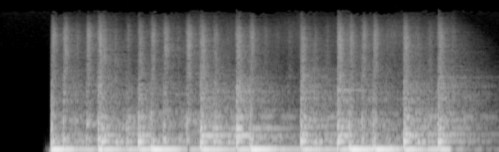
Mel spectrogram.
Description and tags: LoFi Djembe Grooves I made, enjoy for whatever. Just send me a link to what project you use them for thanks.
LoFi, Djembe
